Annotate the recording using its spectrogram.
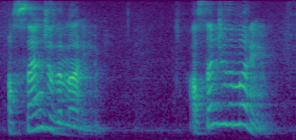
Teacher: the most important word in the sentence at the end, which is money, because there's really no other word around it except for the, which is a function word that kind of disappears.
